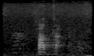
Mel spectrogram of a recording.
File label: friend, chamacoco; Puerto Diana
